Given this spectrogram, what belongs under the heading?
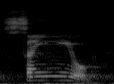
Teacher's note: જેમ કે આપણે આ શબ્દનું ઉચ્ચારણ કરીએ સંયોગ, ત્યારે આ રીતે આપણે એમનું ઉચ્ચારણ કરીએ છીએ. એટલે કે માથે અનુસ્વર છે આ એ અડધો ય ઉચ્ચારીએ છીએ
